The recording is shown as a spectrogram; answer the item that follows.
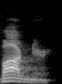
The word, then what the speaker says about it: Wagner: you say it different it's wagner wagner wagner yeah because he's german the w is like a v all right so wagner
